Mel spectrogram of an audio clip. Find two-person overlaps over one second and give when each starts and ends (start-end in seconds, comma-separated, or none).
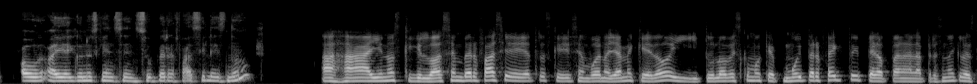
none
